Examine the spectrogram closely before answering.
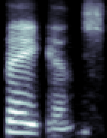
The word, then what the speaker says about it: Bagans: watching ghost adventures and making fun of zach bagans which i hate how he says his name it's spelled baggins but he pronounces it bacons and it drives me nuts see it's not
